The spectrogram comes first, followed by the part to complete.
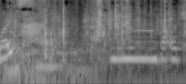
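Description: Plastic food packages and a woven plastic shopping bag crinkling and rustling as a hand rummages through them and lifts the packs out.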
